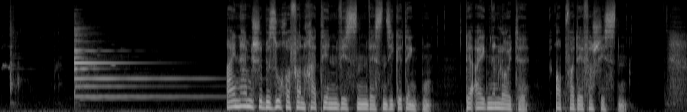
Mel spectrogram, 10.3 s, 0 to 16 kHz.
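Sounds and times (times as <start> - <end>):
memorial bell atop a brick chimney in a village war memorial clanging: 1.1 - 3.4
speech: 3.4 - 10.2.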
